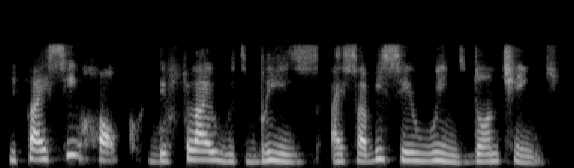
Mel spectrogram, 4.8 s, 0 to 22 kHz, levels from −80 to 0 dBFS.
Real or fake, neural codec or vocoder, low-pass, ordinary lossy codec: fake; codec, 16 kHz, 1.1 kbps, Voila-Tokenizer; 7.2 kHz; none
